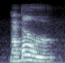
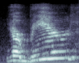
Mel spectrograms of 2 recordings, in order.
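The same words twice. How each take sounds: First: "bird" with a heavy, falling UR; Saint Louis pronunciation. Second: "beard" with a clear EER, higher questioning pitch; standard pronunciation. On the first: Saint Louis speaker answering, "bird" for beard. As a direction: say "bird" with an UR vowel, meaning beard. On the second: Correcting a Saint Louis speaker, "beard" with clear EER. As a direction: question "beard", vowel as in ear. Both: Shown as a demonstration. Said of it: "Like, Saint Louis is her".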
